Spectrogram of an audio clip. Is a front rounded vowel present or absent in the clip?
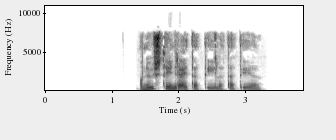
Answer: present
